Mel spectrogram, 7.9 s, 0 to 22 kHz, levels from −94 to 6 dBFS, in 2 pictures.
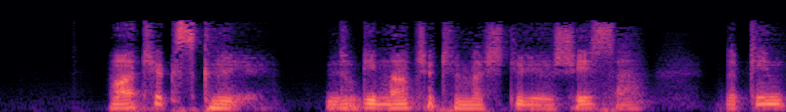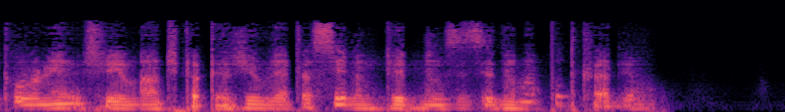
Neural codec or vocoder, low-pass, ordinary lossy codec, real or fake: codec, 44.1 kHz, 0.9 kbps, DAC; 19.8 kHz; MP3, 48 kbps; fake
